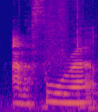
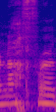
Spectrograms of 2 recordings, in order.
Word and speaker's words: anaphora: So we've got this anaphora or anaphora, depending on how you want to pronounce it.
